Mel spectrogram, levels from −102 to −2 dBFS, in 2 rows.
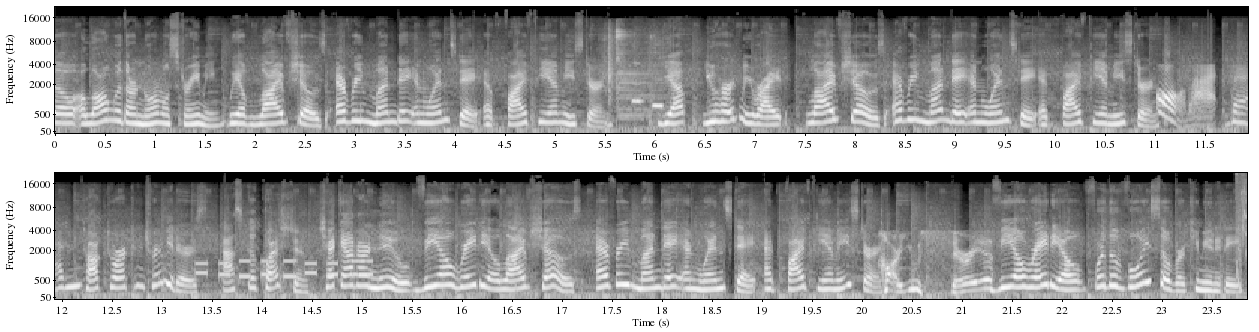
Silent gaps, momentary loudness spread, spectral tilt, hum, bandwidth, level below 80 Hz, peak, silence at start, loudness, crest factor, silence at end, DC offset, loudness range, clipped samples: none; 6 LU; -4.5 dB/octave; none; over 20 kHz; -36 dBFS; -2 dBFS; 0 s; -13 LUFS; 12 dB; 0 s; under 0.1%; 3 LU; under 0.1%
